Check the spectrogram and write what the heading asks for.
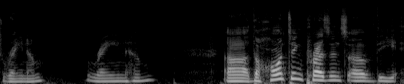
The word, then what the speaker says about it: Raynham: I believe it's pronounced Raynham.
